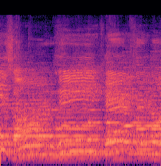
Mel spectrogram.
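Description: Church congregation and choir singing a hymn together, with piano and acoustic guitar accompaniment; the voices hold long notes with vibrato.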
